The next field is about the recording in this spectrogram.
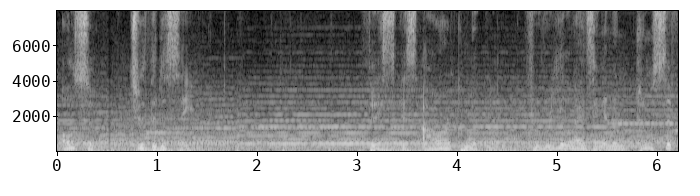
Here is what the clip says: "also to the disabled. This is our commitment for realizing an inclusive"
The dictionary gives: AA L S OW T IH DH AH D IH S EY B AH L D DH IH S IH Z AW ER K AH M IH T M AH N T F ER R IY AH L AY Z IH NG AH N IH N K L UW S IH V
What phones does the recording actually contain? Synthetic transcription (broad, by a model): AA L S OW T IH DH AH D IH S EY AH N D DH IH S IH Z AW ER K AH M IH T M AH N T F ER R IY AH L AY Z IH NG AH N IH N K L UW S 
